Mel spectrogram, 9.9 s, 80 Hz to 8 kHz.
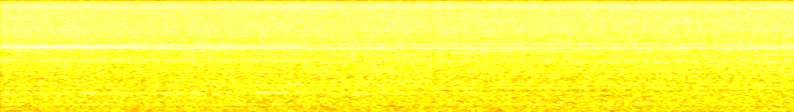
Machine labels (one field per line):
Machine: pump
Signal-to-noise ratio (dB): -6 dB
